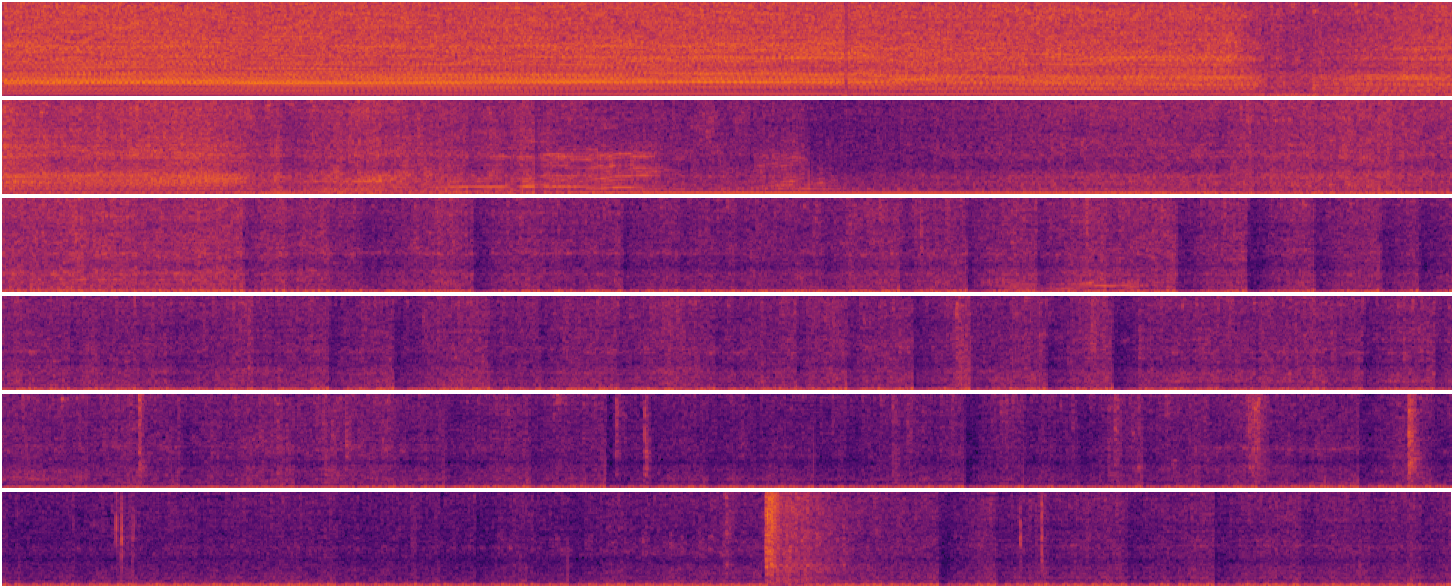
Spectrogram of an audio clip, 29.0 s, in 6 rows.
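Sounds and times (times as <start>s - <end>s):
car engine idling: 0.0s - 28.9s
sharp knock: 26.6s - 27.1s.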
